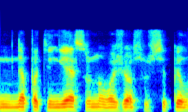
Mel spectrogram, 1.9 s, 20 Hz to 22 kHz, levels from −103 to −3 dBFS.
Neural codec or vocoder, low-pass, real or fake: vocoder, 44.1 kHz, 128 mel bands every 512 samples, BigVGAN v2; 7.2 kHz; fake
